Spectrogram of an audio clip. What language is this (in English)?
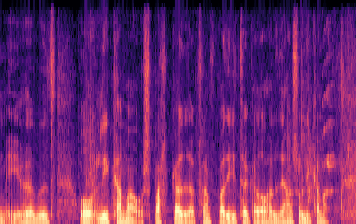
Icelandic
